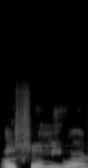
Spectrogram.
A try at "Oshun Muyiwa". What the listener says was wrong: Oshun Muyiwa. Miwa is an Orisha name, but mine is Muyiwa. Muyiwa.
